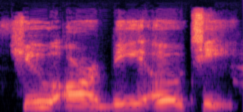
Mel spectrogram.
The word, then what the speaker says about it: QRbot: Store in that search field type the word QR b o t pronounced qrbot type that word in and then tap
